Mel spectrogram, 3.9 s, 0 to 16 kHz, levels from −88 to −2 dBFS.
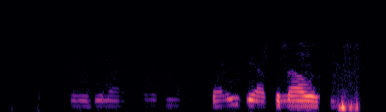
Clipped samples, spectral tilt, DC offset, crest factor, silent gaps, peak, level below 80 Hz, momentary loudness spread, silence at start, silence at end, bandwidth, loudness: under 0.1%; -12 dB/octave; under 0.1%; 22 dB; 1.24-1.40 s, 1.56-1.64 s, 1.80-2.12 s, 2.41-2.46 s, 2.67-2.74 s, 3.20-3.30 s; -16 dBFS; -54 dBFS; 24 LU; 0.8 s; 0.3 s; 4.7 kHz; -35 LUFS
